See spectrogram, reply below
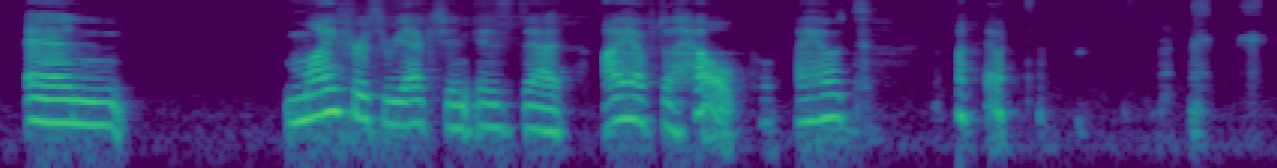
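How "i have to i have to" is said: high, slow words spoken through laughter. Retelling a first reaction of having to help, laughing while talking. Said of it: "I'm laughing at myself".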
